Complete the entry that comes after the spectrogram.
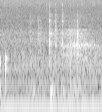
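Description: Keys tapped on a computer keyboard while entering figures into an Excel sales report, a few quiet scattered keystrokes in an otherwise hushed room.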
